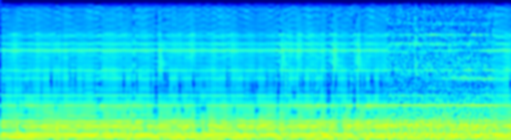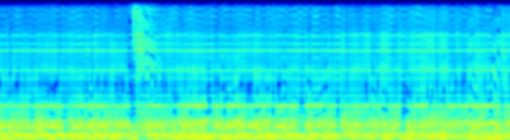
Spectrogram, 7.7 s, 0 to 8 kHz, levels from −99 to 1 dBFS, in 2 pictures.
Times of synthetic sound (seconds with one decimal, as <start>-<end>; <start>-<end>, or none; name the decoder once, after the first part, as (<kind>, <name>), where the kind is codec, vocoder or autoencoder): 0.0-2.9 (vocoder, BigVGAN v2); 3.7-7.7

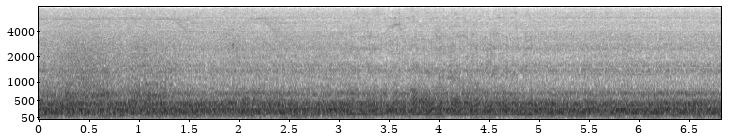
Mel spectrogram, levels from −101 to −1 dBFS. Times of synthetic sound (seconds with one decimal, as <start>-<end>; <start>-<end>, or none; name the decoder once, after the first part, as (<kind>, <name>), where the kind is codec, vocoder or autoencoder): 3.1-5.0 (vocoder, HiFi-GAN)

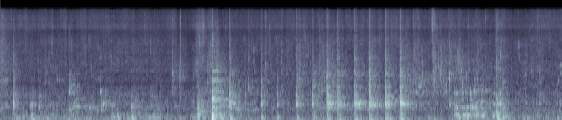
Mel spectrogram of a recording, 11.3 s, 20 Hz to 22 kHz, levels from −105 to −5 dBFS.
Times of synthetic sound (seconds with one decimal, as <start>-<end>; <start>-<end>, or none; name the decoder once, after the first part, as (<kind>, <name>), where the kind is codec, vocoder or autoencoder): 0.0-0.8 (codec, SNAC); 1.9-4.1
